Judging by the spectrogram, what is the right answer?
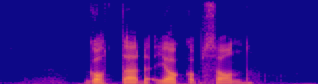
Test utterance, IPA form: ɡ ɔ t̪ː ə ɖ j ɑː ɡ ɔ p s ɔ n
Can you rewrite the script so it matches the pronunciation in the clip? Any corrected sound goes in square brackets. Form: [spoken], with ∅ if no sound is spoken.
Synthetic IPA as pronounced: ɡ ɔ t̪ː [a] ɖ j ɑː [k] ɔ p s ɔ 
